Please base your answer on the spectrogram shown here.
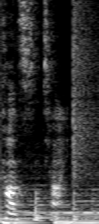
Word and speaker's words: Constantine: So it's a word constant I and according to uh according to Alan Moore it was pronounced Constantine.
